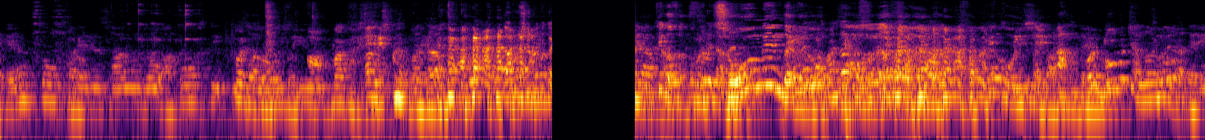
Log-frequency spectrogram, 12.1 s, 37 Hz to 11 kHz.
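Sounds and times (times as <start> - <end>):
people talking: 0.0 - 5.6, 6.4 - 12.0
tableware clinking: 0.2 - 3.3.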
